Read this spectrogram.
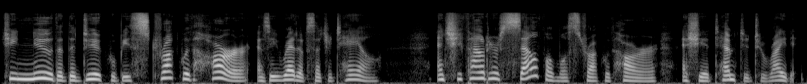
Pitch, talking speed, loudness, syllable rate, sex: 205 Hz, 230 wpm, -21 LUFS, 5.4 syllables/s, female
